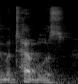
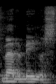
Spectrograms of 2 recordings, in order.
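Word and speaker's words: Metebelis: complaint i have is when matt smith pronounces the metabolis three crystal name wrong he says metabolism maybe it is a different planet maybe there is a metabolism a metabolism but for me it's metabolise three and anytime he says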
